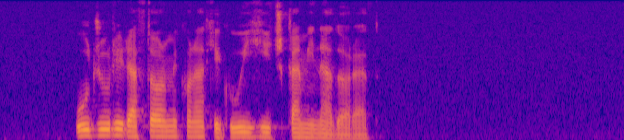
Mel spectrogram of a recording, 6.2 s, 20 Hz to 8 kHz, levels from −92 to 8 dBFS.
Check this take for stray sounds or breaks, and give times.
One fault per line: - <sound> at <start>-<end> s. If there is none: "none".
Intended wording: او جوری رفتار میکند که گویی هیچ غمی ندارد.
none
